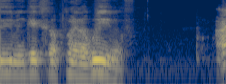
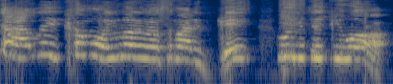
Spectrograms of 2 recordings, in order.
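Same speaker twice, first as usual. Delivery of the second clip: mock squeaky whine; 11 semitones higher than usual. Mocking the gate guy.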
